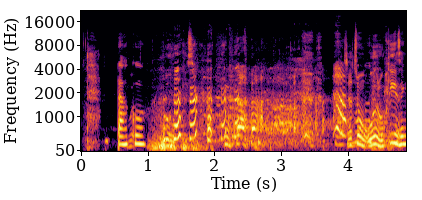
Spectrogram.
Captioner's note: contagious laughter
